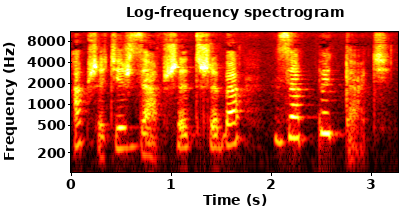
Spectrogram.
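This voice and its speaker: A woman's voice: on the high side, big pitch swings, slow, gravelly, slightly rough, pitched above the performer's own voice, heavily acted. A woman voicing a wise storybook mother who admonishes her sons in an instructive, questioning way. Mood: admonishing.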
